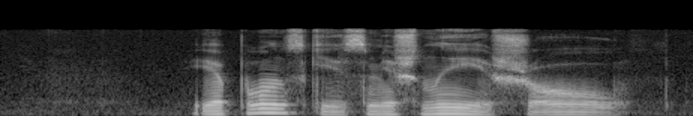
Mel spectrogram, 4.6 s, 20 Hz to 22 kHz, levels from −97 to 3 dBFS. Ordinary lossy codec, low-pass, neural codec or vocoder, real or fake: none; none; none; real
